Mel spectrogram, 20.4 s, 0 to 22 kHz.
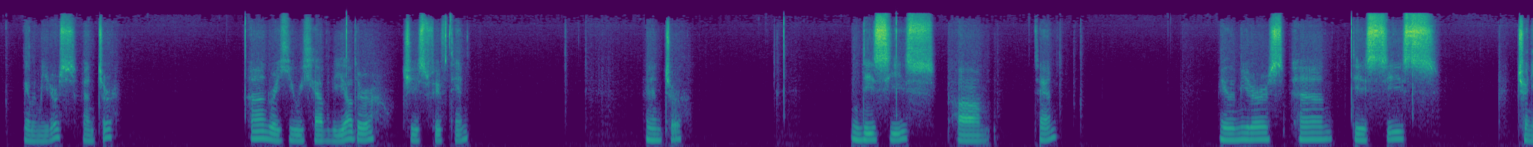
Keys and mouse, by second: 0.7 Return, 3.3 click, 4.6 click, 7.8 Return, 10.5 click, 11.9 click, 15.5 Return, 18.0 click, 18.8 click.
